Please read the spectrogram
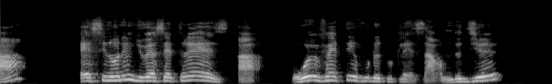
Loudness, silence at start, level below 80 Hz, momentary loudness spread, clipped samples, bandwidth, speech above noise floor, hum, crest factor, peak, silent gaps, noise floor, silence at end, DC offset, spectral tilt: -22 LUFS; 0 s; -70 dBFS; 10 LU; under 0.1%; 9 kHz; 55 dB; none; 16 dB; -6 dBFS; none; -77 dBFS; 0.55 s; under 0.1%; -6 dB/octave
